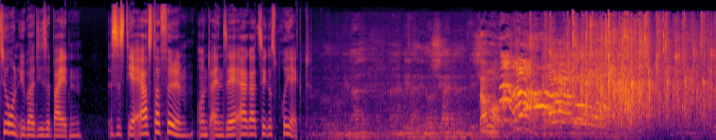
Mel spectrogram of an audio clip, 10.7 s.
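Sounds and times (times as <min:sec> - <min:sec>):
speech: 0:00.0 - 0:04.8, 0:06.4 - 0:09.3
friends cheering: 0:07.2 - 0:10.7.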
